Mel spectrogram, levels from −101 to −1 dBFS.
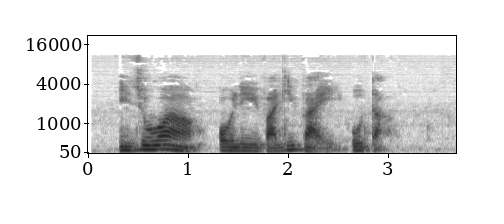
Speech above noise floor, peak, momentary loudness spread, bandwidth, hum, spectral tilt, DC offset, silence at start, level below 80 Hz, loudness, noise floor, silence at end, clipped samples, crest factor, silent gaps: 38 dB; -6 dBFS; 10 LU; 11.5 kHz; none; -8 dB/octave; under 0.1%; 0.3 s; -52 dBFS; -24 LUFS; -61 dBFS; 0.65 s; under 0.1%; 18 dB; none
